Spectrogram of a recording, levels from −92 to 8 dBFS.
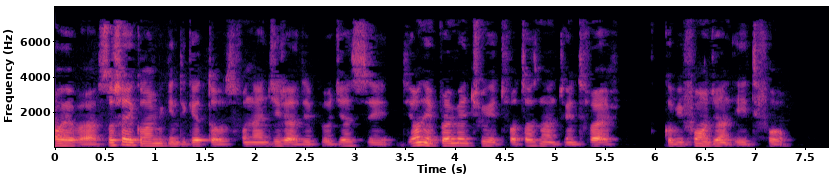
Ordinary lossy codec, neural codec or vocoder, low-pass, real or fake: MP3, 48 kbps; none; 7.2 kHz; real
